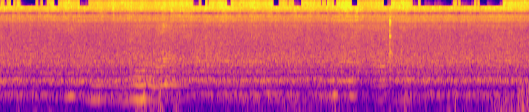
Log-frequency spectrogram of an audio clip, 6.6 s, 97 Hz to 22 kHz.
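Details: Bees visiting a feeder give an unbroken buzzing drone. One bee flies close around 1.8 seconds and swells louder, and another passes near 4.2 seconds.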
